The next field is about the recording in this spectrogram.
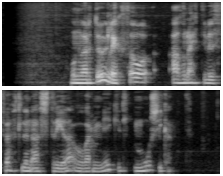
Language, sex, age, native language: Icelandic, male, 30-39, Icelandic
